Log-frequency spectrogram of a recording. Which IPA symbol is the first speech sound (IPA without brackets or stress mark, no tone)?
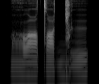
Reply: ɦ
